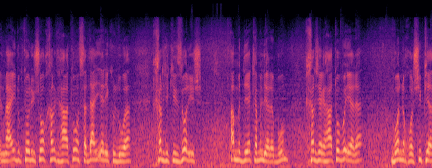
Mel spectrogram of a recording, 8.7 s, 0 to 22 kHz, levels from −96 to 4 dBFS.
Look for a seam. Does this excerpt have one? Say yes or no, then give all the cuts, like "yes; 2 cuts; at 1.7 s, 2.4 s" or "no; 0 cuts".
no; 0 cuts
